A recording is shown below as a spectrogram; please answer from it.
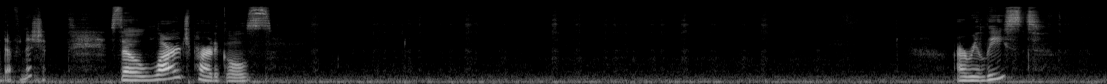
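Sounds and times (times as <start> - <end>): low steady hum: 0.0 - 11.0
pencil writing on paper: 3.7 - 8.2.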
